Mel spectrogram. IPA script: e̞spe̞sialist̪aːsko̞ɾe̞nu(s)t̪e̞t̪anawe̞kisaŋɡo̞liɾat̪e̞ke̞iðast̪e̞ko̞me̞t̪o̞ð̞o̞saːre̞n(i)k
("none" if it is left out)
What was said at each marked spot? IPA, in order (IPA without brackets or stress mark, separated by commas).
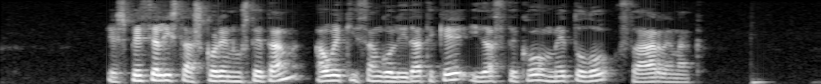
s, a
